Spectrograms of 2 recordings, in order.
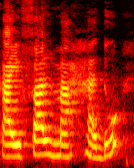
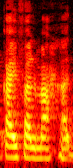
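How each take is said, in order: First: The last word ends with a final vowel. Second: The last word ends on a bare consonant. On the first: This is careful learner-style reading with all vowel endings. "আমরা হারাকাগুলা বলবো" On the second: This is how it is said in normal conversation with Arabs. "ওখানে হারাকাটা বলবেন না"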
